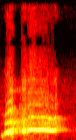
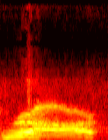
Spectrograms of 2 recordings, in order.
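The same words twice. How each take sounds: First: It is a roar imitating a hawk. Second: It is a roar imitating an orc.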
